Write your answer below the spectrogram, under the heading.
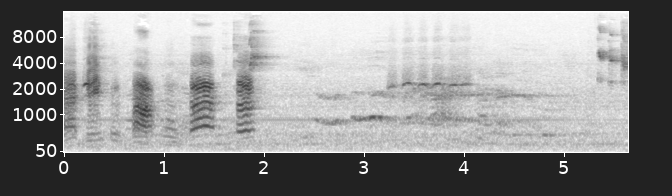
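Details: Tame Javan myna, a yellow-eyed bird able to talk, giving loud harsh whistled notes, four strong bursts in the first two seconds with wavering pitch, then softer warbled phrases and a brief high note at the end.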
